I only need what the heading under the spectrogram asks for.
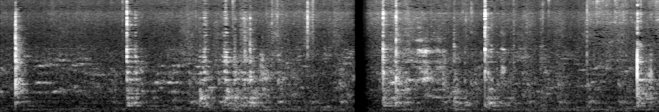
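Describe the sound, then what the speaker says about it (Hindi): Homemade vegetable kebabs frying in a pan, a soft steady sizzle close by with occasional clinks and scrapes of a utensil turning them. "इसी तरह से सारे कबाब हम फ्राई कर लेंगे।"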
